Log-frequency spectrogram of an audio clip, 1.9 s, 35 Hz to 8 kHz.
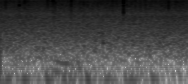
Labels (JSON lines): {"label": "biophony", "recorder": "SoundTrap 300"}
